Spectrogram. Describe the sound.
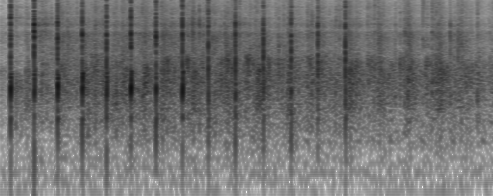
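Applause welcoming a minister at a church service, a run of many sharp, evenly spaced claps that keeps a quick steady beat, then blurs into looser, softer clapping.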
